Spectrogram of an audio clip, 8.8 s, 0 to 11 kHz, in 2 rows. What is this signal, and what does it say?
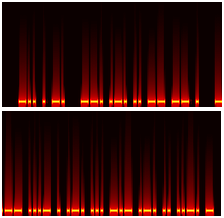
Morse code, heard as a keyed tone, about 25 wpm, 600 Hz. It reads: DEN GRIMME OVERSKRIFT
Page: Ferie 25 wpm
